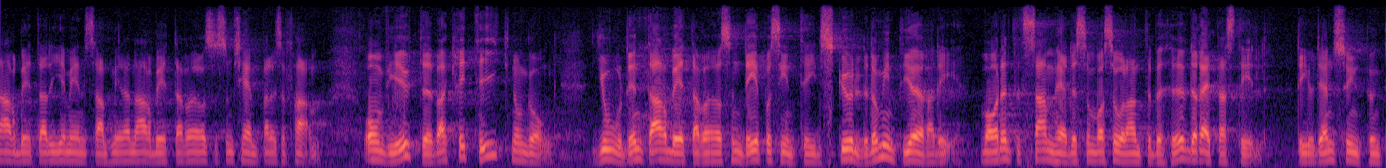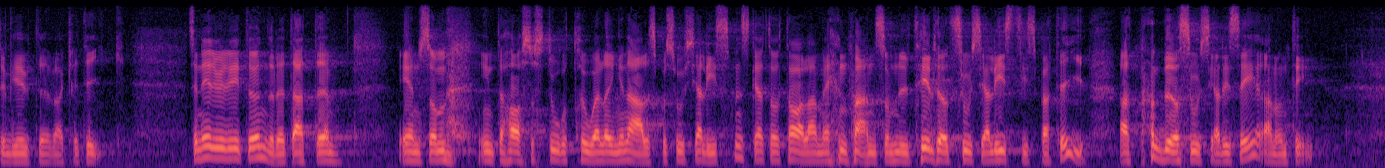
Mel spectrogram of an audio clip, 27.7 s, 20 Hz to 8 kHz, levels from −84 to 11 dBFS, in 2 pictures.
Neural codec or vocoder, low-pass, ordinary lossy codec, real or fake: none; 7.2 kHz; none; real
